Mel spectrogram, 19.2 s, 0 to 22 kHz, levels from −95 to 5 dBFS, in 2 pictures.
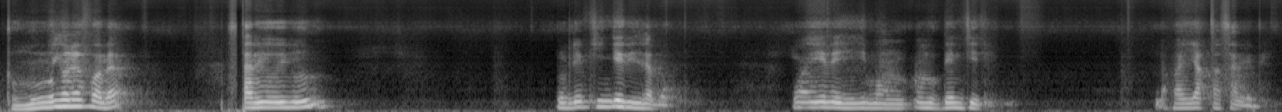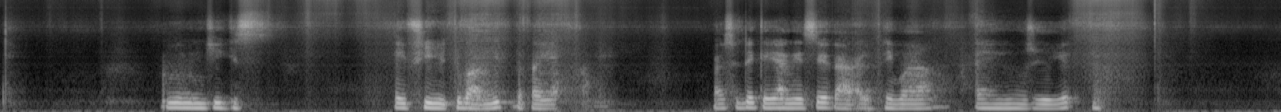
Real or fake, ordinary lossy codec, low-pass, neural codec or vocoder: fake; none; none; autoencoder, 48 kHz, 32 numbers a frame, DAC-VAE, trained on Japanese speech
